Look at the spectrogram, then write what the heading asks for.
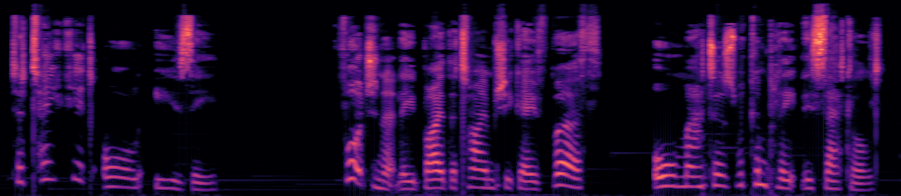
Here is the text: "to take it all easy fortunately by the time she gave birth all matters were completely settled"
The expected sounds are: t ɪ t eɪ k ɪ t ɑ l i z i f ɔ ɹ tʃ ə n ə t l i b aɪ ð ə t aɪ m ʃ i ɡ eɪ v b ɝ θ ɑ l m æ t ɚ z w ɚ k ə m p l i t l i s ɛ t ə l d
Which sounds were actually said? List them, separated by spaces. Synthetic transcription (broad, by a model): t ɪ t eɪ k ɪ t ɑ l i z i f ɔ ɹ tʃ ə n ə t l i b aɪ ð ə t aɪ m ʃ i ɡ eɪ v b ɝ θ ɑ l m æ t ɚ z w ɚ k ə m p l i t l i s ɛ t l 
